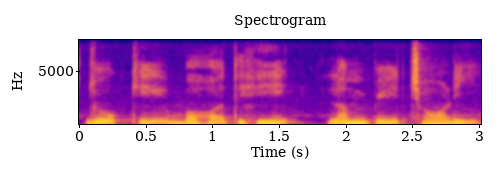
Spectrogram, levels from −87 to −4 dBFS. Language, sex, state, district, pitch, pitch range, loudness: Hindi, female, Madhya Pradesh, Umaria, 225 Hz, 210-240 Hz, -12 LUFS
